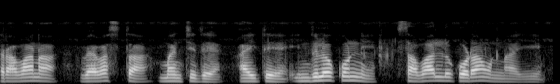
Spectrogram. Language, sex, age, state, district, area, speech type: Telugu, male, 18-30, Andhra Pradesh, Kakinada, rural, spontaneous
